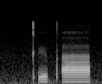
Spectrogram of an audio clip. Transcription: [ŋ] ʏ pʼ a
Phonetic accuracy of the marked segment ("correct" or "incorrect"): incorrect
